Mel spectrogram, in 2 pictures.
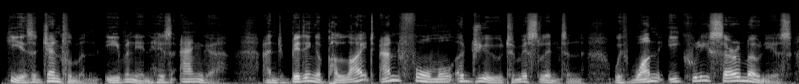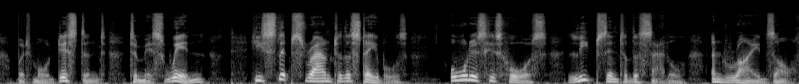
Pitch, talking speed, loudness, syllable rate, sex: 110 Hz, 165 wpm, -20 LUFS, 5.0 syllables/s, male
